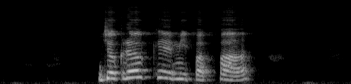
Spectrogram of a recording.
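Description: A woman speaks briefly through an online call.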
